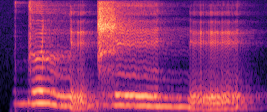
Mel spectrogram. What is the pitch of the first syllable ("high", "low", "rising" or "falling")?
high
